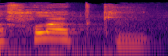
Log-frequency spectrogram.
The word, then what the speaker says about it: Hladký: Yeah, you already pronounced my name correctly. Hladký is maybe hard to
